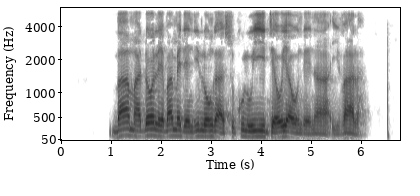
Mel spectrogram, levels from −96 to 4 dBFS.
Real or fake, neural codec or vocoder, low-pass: real; none; 5.4 kHz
